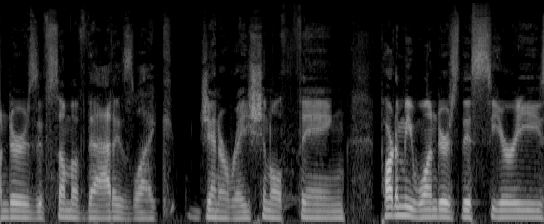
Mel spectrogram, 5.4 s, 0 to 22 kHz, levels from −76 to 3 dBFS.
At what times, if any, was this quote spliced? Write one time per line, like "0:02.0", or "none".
none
